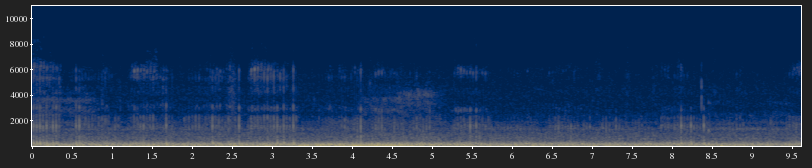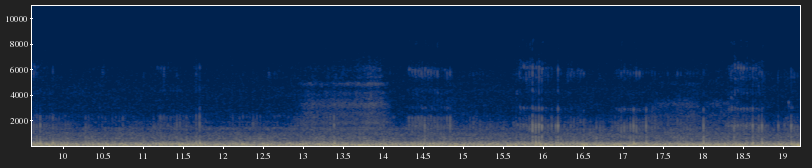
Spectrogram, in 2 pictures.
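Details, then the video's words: Morning purring of a female American Shorthair cat, brown tabby, after sleeping with her owner for the first time; low continuous rumbling pulses throughout, with occasional soft movement noises. "初めて一緒に寝たら、朝からゴロゴロが止まらなくなりました笑。【Cat rumbling sound】"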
